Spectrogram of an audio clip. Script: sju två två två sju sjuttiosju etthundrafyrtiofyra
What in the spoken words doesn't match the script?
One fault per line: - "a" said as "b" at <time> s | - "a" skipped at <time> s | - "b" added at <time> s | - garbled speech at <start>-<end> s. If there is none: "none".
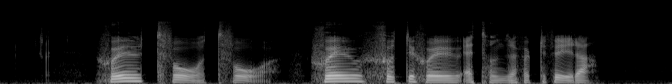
- "två" skipped at 2.7 s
